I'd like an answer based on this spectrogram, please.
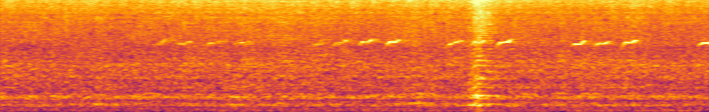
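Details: Low continuous bee buzz, with a faint series of short, high chirps repeating in the background throughout and one sharp click just past three and a half seconds.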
